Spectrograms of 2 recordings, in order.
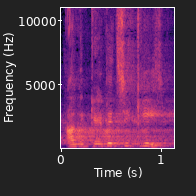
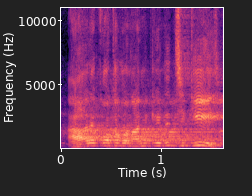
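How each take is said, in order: First: Said in the usual way. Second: Pressing repeat, voice lifted; prodding the audience. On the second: Real, not acted. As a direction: push them to answer. Prods audience to answer louder.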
